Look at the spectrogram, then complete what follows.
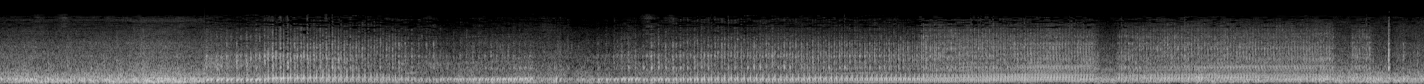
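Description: Kawasaki Vulcan Mean Streak 1600's V-twin engine running under way. Its pitch climbs steadily through the middle of the stretch, with two short dips, about halfway and near the end, as it changes gear.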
